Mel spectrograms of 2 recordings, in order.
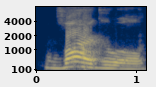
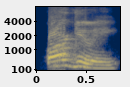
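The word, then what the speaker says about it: vargouille: I think it's pronounced varou but it's v a r g o u i l l e let's find out actually it's French so you know um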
